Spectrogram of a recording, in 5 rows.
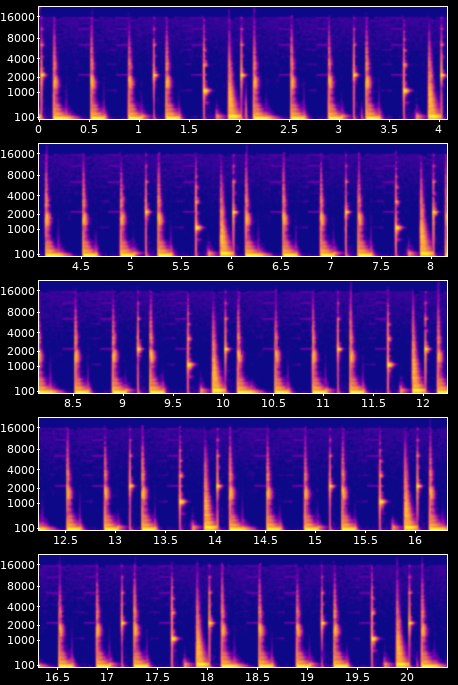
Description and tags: Some recordings using my modular synth (with Mungo W0 in the core)
Analog, Modular, Mongo, Synth, W0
